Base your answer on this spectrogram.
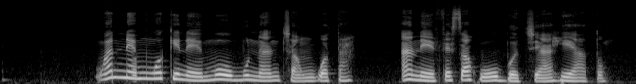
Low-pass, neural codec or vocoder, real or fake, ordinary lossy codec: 19.8 kHz; none; real; none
